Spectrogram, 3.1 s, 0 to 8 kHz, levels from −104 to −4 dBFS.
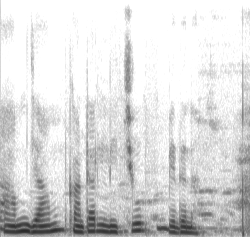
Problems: constant background noise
